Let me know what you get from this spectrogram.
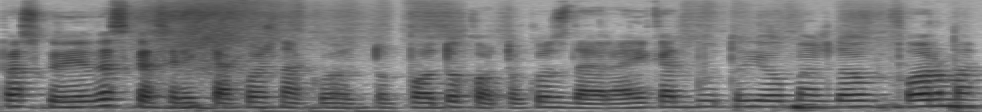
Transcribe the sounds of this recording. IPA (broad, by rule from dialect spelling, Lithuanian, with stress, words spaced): pɐsˈkʊɪ ɪ ˈʋʲɪskɐs ˈrʲɛɪk ˈtɐ ˈkuɔʒnɐ kuɔˈtʊ poː ˈdʊ koːtʊˈkʊs dɐˈrɐɪ ˈkɐt ˈbuːtʊ jɛʊ mɐʒˈdɐʊk ˈfoːrmɐ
